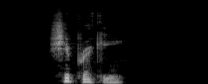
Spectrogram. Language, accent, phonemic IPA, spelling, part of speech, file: English, Australia, /ˈʃɪpɹɛki/, shipwrecky, adjective, En-au-shipwrecky.ogg
- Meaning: 1. Characteristic of a shipwreck 2. Weak, feeble; shaky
